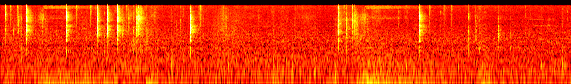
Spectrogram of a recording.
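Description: Sharp menu clicks tick several times.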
